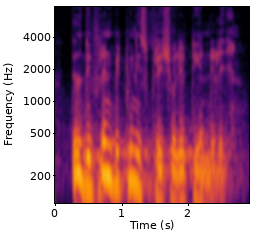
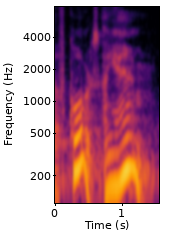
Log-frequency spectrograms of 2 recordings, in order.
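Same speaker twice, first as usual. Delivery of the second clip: higher, emphatic offended retort; indignant; 9 semitones higher, 5 dB louder, slower than usual. Acted. Man owning up to being hurt, indignant. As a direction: play the affronted man insisting.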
